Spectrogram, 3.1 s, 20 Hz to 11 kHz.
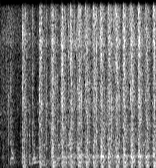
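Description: A Brother SE1900 embroidery machine stitching with metallic thread, its rapid even mechanical chatter starting after a brief pause and repeating at a steady fast rhythm, close and clear with no talking.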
